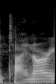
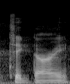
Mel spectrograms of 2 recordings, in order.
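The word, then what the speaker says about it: Tighnari: oh by the way do you guys say tainari or tignari i know in the game they pronounce it tainari but so many youtubers call it tignari um you've been using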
